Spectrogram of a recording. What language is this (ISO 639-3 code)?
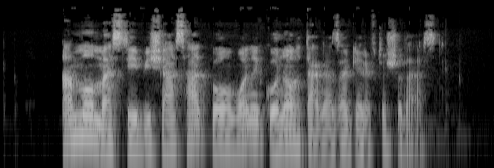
fas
